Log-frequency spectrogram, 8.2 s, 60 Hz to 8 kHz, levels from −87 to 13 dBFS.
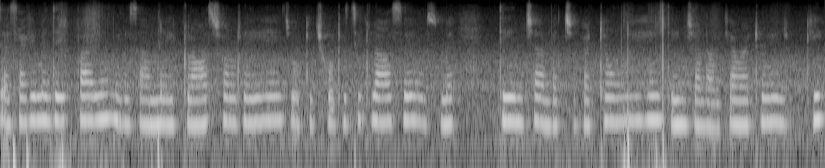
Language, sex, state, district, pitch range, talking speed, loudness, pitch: Hindi, female, Delhi, New Delhi, 220-240 Hz, 240 wpm, -16 LUFS, 230 Hz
